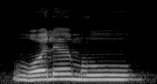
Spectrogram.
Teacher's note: ذو کو پڑھیں گے موٹا, لیکن اس میں زا جیسی شدت نہیں ہونی چاہیے کیونکہ ثا ذال اور ذو اس کا ایک ہی مخرج ہے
